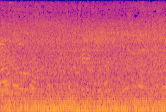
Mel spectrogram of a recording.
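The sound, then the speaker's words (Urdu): A steady, dense roar of busy street traffic in Lahore after iftar, cars and motorcycles piled up on the roads rumbling past without a break, with indistinct voices mixed into the constant noise. “اس کے باوجود موٹر سائیکلیں گاڑیاں سڑکوں پہ ڈھیر لگا ہوا ہے.”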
